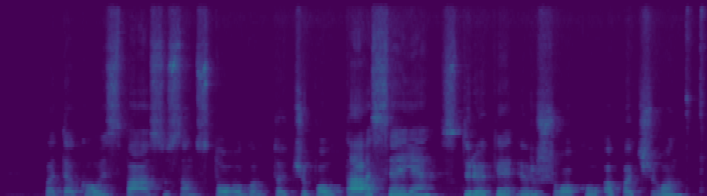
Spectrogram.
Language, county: Lithuanian, Tauragė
